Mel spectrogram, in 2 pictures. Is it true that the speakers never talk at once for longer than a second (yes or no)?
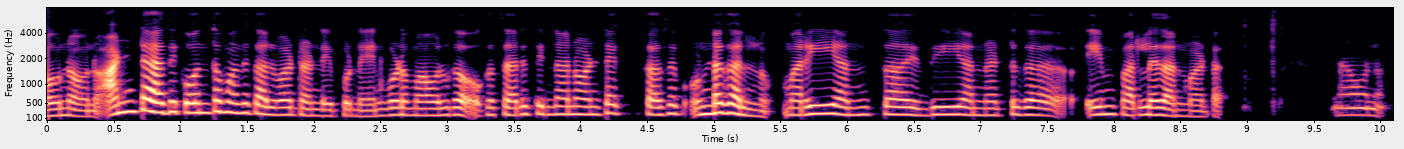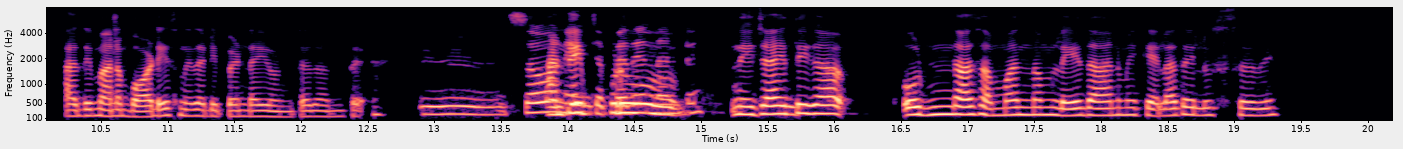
yes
